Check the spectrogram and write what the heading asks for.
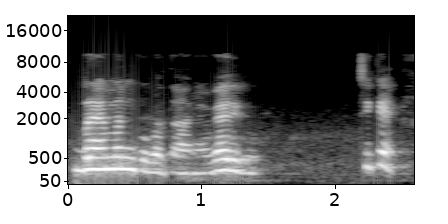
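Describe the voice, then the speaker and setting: A woman's voice: fairly high pitch, normal speed, darkish tone, slightly rough, low-quality recording. A woman teacher lecturing students in Hindi, explaining an English story line by line and checking in with them as she goes.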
